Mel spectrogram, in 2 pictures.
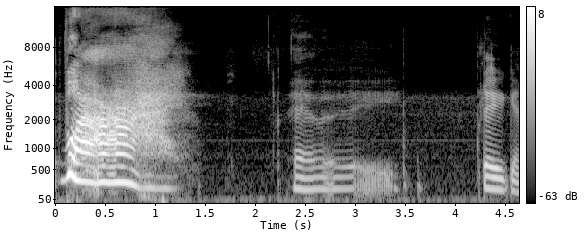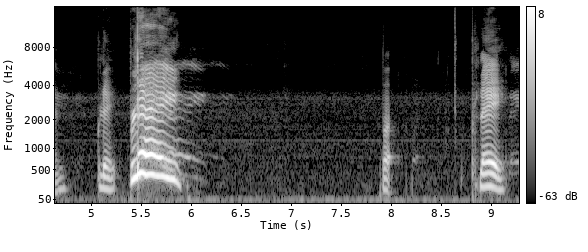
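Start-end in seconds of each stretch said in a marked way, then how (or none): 0.1-0.8 mock wail. Died again. 5.4-5.9 eager shout. Real, not acted. Restarting the game.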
